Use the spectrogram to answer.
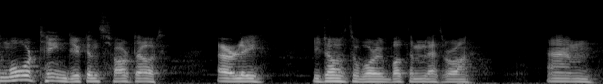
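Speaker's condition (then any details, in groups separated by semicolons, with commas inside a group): MND; onset right side; communication devices assessed, types replies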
